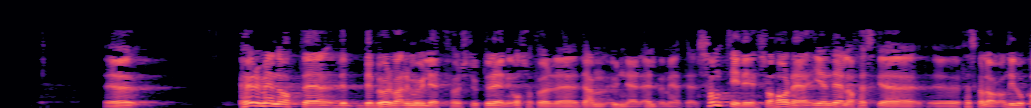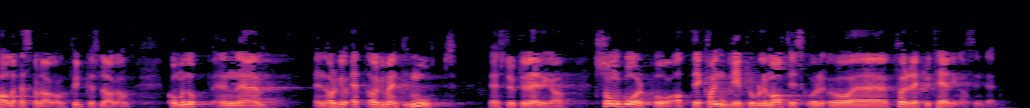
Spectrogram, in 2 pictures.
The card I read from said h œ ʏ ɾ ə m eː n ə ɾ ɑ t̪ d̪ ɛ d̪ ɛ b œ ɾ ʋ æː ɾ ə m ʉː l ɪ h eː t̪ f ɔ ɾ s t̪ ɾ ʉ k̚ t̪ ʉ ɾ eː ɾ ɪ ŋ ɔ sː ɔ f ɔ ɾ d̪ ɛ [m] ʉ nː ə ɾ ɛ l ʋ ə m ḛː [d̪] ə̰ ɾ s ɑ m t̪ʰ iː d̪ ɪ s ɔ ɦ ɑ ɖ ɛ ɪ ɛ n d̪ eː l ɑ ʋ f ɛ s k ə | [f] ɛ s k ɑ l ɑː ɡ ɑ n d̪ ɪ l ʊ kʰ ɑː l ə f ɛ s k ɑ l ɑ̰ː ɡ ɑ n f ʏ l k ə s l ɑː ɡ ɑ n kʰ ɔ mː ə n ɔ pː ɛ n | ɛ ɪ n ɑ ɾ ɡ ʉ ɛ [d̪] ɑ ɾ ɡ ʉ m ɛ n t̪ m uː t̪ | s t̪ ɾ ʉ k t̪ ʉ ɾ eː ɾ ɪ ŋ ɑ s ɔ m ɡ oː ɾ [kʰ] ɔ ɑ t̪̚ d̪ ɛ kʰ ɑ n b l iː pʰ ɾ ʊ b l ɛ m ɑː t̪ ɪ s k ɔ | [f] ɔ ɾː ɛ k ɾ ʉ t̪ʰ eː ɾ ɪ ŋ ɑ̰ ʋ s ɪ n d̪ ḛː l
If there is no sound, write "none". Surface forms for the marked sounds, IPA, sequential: m, t̪, f, t̪, pʰ, f

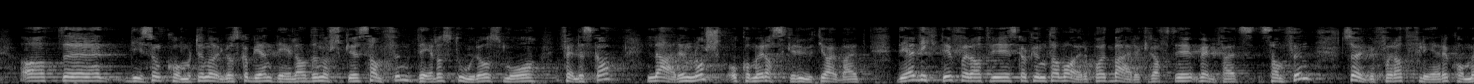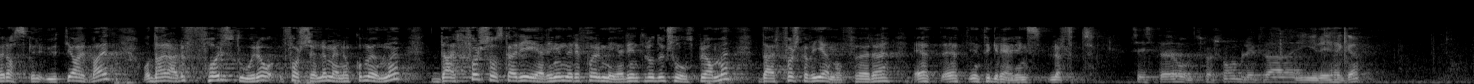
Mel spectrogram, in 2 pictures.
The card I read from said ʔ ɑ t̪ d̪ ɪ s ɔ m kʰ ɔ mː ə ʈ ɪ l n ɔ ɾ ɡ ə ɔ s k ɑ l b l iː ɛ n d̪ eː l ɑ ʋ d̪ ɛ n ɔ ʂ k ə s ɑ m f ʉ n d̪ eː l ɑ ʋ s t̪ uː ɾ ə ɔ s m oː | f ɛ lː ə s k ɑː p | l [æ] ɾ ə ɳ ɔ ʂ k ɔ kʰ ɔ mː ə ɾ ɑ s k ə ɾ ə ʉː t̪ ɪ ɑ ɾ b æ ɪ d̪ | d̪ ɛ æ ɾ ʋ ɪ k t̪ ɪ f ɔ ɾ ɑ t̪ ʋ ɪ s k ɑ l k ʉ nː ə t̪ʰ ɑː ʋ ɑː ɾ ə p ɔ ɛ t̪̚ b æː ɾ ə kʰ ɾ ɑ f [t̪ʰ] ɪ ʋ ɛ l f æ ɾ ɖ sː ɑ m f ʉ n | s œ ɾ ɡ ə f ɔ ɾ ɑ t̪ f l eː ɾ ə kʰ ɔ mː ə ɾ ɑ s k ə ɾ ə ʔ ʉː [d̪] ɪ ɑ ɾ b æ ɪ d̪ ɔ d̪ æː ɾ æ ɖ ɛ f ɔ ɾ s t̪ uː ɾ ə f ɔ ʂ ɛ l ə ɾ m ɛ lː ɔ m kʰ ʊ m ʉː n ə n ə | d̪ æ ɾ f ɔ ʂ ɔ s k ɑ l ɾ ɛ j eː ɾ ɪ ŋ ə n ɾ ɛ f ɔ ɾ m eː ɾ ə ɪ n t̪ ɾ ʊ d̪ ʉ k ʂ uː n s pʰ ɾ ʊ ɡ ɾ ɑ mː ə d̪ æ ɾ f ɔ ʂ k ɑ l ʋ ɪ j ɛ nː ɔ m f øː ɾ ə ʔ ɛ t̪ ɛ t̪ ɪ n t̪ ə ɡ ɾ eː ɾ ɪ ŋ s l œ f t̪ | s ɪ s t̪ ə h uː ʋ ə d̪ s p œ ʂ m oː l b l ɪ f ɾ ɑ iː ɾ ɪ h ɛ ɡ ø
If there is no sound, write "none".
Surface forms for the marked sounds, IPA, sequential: æː, t̪, t̪

